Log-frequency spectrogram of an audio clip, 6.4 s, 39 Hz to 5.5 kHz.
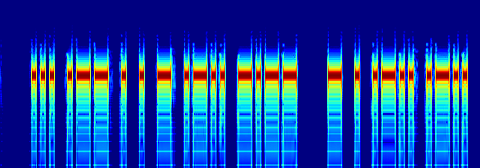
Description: Morse code, heard as a keyed tone, about 20 wpm, 600 Hz. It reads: SWEETLY TELL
